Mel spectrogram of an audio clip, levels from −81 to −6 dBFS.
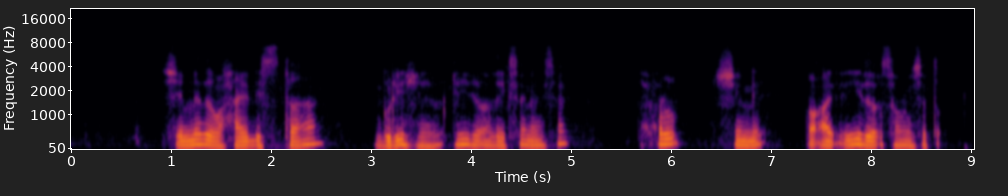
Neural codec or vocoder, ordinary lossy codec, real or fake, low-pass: codec, 16 kHz, 2 kbps, FunCodec, trained on Chinese and English, 25 frames a second; none; fake; 7.2 kHz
